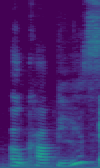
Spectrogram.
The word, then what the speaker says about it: Okapi: Is the plural Okapis? – It's Okapi. Oh. That is the pronunciation according to the San Diego Zoo.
